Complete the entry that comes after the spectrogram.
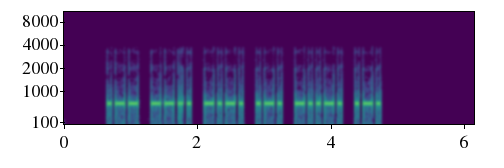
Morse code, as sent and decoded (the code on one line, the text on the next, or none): .-- --.. -.-. .-. -..-. .-.
WZCR/R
